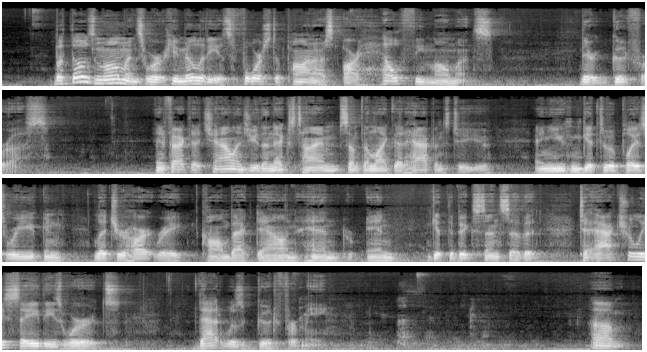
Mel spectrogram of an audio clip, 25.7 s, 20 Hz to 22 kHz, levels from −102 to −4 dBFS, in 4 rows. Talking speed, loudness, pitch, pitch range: 155 wpm, -18 LUFS, 100 Hz, 85-115 Hz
